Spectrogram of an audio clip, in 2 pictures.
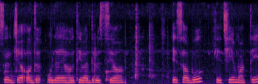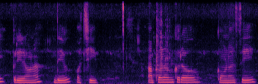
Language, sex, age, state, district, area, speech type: Odia, female, 18-30, Odisha, Nuapada, urban, spontaneous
